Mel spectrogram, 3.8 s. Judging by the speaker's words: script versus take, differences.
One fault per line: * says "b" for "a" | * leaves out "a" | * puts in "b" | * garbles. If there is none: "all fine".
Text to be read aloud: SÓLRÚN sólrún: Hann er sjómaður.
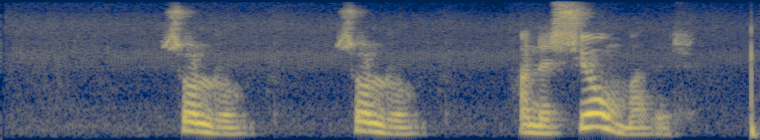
all fine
